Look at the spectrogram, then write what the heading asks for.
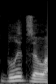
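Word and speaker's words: Blitzø: That's Blitzo, I see. Are kids still running away from you? The jester robot taunts. No, and anyway the O is silent now, you iron moron.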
